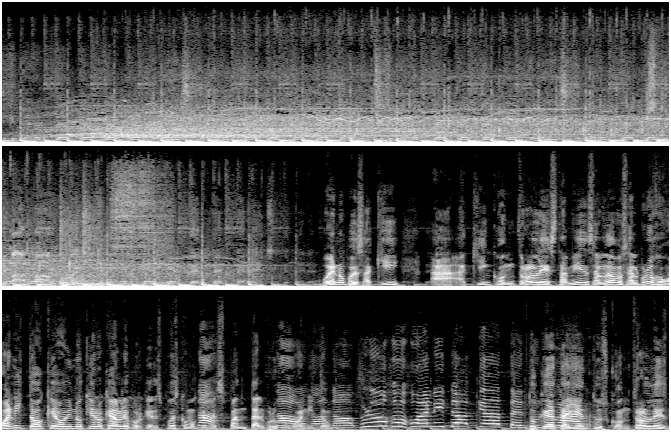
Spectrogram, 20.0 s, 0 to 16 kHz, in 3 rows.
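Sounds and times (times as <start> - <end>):
crowd clapping: 0.6 - 9.8
speech: 9.9 - 19.9.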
